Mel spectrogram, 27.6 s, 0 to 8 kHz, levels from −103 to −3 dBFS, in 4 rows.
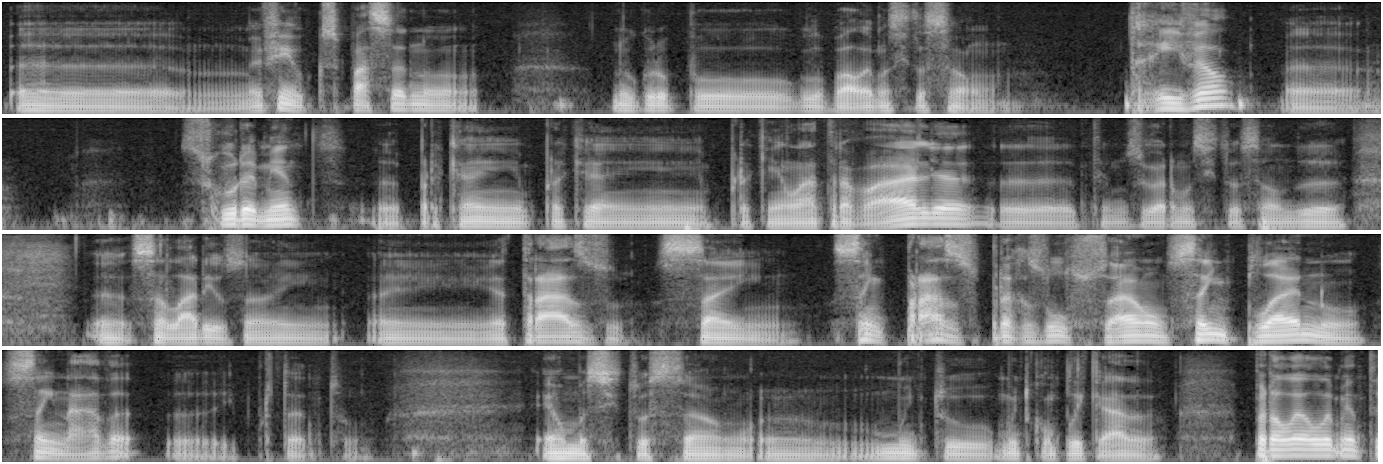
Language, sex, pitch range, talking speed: Portuguese, male, 70-100 Hz, 100 wpm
